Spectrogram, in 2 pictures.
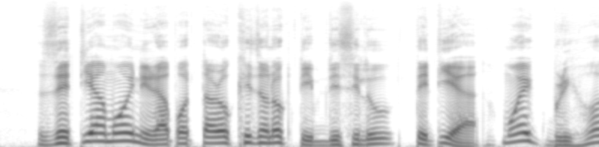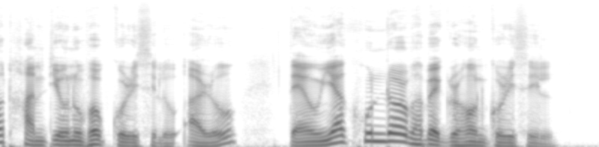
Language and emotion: Assamese, happy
